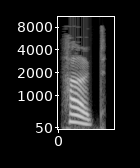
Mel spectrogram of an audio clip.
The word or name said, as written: hugged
